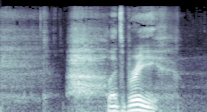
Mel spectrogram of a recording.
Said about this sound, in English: But let's do a little breathing exercise, right?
